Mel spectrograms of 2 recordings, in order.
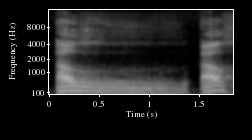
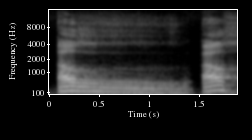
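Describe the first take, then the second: No difference in how they are said.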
